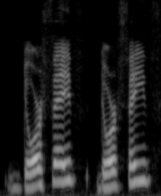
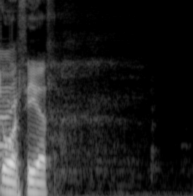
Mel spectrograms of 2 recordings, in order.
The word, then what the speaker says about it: Dorofeev: But Pavel, I don't know how to pronounce his last name. Pavel Dorfave. He's a right wing guy. Dorofeev.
